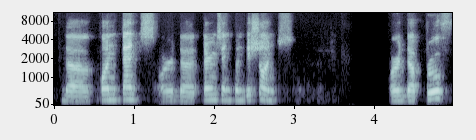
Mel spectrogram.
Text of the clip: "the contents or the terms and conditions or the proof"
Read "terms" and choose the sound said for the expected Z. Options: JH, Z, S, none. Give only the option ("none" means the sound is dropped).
S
